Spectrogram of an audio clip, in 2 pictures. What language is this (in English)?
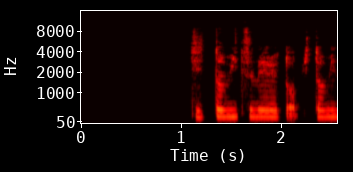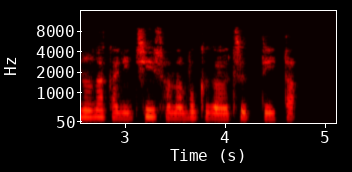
Japanese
